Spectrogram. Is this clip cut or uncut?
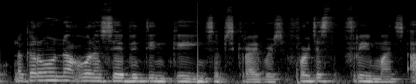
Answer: uncut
